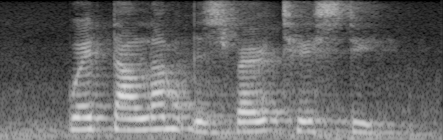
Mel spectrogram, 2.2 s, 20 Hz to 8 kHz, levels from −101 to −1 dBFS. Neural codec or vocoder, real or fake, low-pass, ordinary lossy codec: codec, 16 kHz, 2 kbps, FunCodec, trained on Chinese and English, 25 frames a second; fake; none; none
